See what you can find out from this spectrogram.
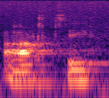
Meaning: eagle
- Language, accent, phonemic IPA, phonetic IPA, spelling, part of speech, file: Armenian, Eastern Armenian, /ɑɾˈt͡siv/, [ɑɾt͡sív], արծիվ, noun, Hy-արծիվ.ogg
